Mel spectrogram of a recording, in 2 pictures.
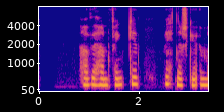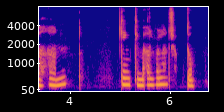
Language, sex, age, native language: Icelandic, female, 18-19, Icelandic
